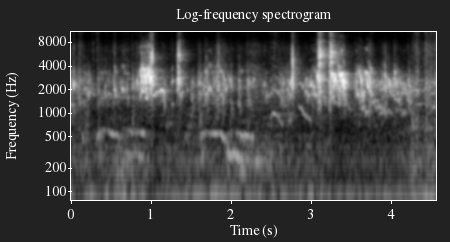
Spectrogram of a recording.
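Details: Green budgerigars chattering in rasping, warbled bursts. Two louder squawky peaks rise about two seconds apart, over faint, low, sliding whistles in the background.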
